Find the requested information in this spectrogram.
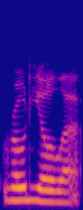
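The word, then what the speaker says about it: Rhodiola: it one more time so it's riola I'm probably saying I'm probably saying it wrong too I say everything wrong but that's okay it's fine it's RH o d i o l a okay I have that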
